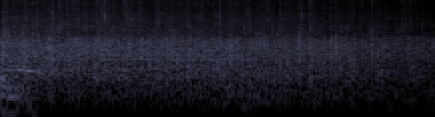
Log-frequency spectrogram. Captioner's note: audience cheers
